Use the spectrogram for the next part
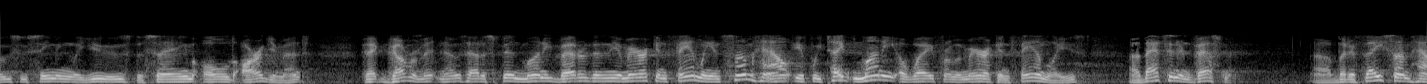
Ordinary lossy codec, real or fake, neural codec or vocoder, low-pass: AAC, 16 kbps; real; none; 7.2 kHz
